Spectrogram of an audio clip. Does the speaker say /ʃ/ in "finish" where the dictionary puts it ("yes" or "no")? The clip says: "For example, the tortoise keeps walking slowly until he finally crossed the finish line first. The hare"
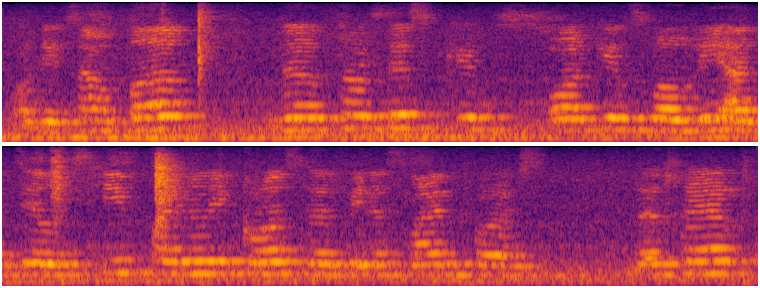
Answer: no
